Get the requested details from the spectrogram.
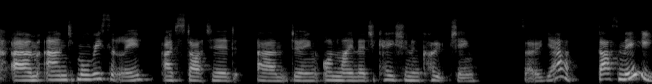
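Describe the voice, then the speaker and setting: A woman with an English accent talks at a fairly slow pace, her pitch varying in an ordinary way. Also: medium pitch for a woman. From England, Essex. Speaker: emergency medicine doctor. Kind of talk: interview conversation. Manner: animated.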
